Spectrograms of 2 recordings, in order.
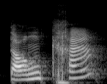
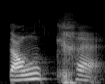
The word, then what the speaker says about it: danke: In Swiss German we say danke, danke, but I'm not saying an R here.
